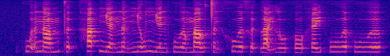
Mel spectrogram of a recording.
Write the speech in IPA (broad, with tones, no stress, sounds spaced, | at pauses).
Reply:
k w ə̰ː˧˥ n a˨˦ m t̪ ə˨˩ t̚ h a˦˥ k̚ ɲ ɛ˧˩ n ə̰˧˨ n ɲ ə˨˦ w ɲ e˨˩ n f u˨˩ ə̯ m a˧ w t̪ ə̰˧˨ n x u˧ ə̯ x ə˨˩ t̚ l a̰˧˨ j l u˨˩ h o˨˩ h ɛ˧ j h w u˧ ə̯ h w u˧ ə̯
